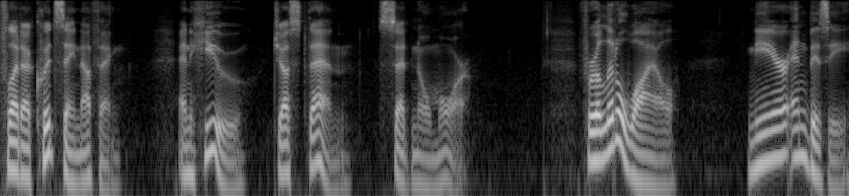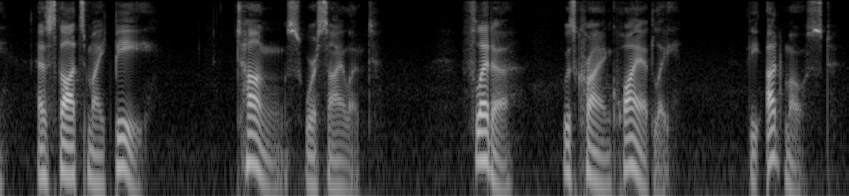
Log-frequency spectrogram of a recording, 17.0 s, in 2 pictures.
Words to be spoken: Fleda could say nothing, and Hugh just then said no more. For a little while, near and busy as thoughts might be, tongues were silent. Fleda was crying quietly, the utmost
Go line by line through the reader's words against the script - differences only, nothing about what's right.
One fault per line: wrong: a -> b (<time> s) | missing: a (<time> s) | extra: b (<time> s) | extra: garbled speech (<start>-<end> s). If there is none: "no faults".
no faults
